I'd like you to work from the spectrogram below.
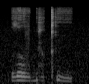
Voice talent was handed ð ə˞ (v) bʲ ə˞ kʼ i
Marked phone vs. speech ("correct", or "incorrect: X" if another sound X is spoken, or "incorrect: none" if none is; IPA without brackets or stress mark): correct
